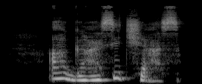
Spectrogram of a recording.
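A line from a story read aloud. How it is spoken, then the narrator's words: Whispering. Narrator (Russian): прошептала Яшка ему в спину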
